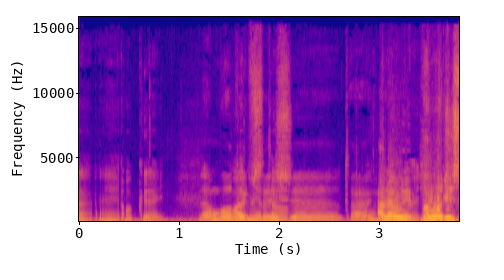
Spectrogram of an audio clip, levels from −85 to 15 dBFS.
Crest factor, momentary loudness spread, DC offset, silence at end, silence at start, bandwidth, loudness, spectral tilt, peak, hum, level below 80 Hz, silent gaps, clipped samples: 12 dB; 15 LU; under 0.1%; 0 s; 0 s; 16 kHz; -12 LUFS; -5.5 dB/octave; 0 dBFS; none; -32 dBFS; none; 0.3%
